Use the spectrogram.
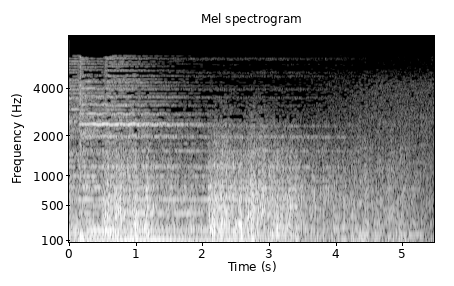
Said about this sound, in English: The lightning is flashing and thunder roars, I guess it's time to head indoors, monsoon.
